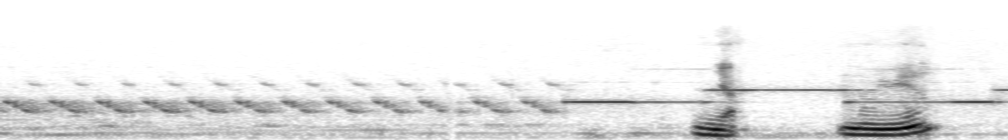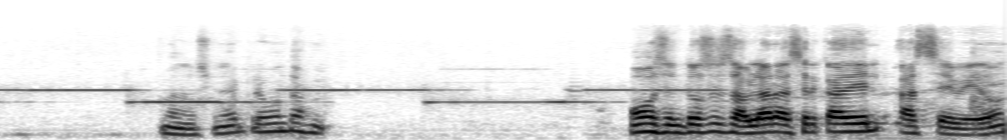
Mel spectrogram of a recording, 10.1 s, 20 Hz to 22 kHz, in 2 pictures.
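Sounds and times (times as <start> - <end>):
faint car alarm siren: 0.0 - 10.0.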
